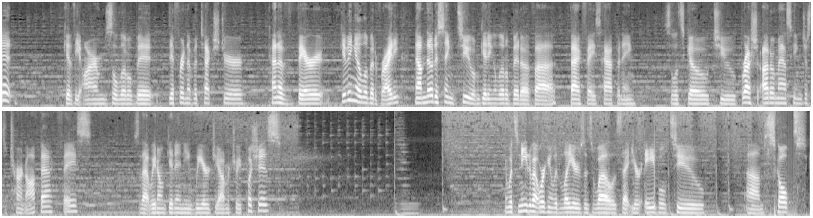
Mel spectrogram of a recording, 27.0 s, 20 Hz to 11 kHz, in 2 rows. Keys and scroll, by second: 5.5 ctrl+z, 5.9 ctrl+z, 6.2 ctrl+z, 6.8 ctrl+z.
